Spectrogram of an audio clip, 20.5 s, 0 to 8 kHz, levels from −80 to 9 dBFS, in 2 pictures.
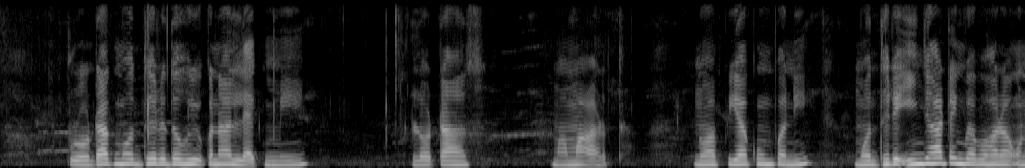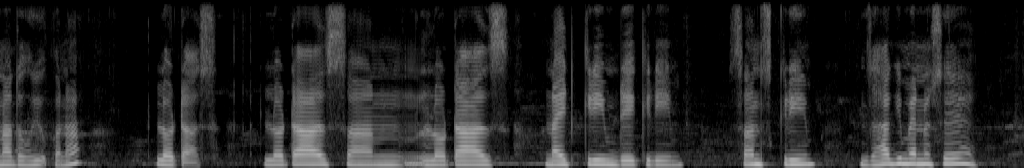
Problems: constant background noise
